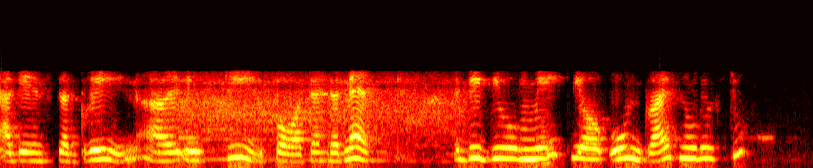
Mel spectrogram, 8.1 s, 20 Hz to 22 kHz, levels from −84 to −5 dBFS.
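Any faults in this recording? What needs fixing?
The whole clip carries GSM full-rate codec damage: a buzzy, gravelly roughness from a speech codec that models the vocal tract and rebuilds the excitation from sparse, regularly spaced pulses, here consistent with the 13 kbps full-rate mode. The line is band-limited to about 200 Hz to 3.5 kHz. On a spectrogram, energy stops sharply near 3.5 kHz with nothing above, and harmonics look smeared and grainy. To prevent it, record or route the speech over a wideband path instead of a GSM full-rate link.

Lost GSM frames occur at 3.22–3.29 s, right after "uh is key for", and at 5.42–5.52 s, just before "your own rice". Each gap is about 60 ms, which fits three missing 20 ms frames. The decoder bridges the gaps by repeating the last good frame's parameters, so you hear a brief metallic, ringing hold instead of the speech. On a spectrogram, each gap shows frozen, horizontally stretched bands. 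To prevent it, transmit over a link with enough signal quality or error protection to keep frames intact.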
